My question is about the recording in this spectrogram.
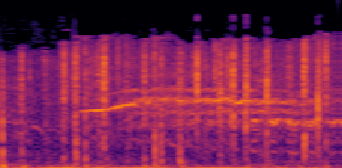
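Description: Horse sound effect: hooves galloping in a quick clip-clop, with a long whinny rising in over it about half a second in and held to the end. A low steady hum lies beneath.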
